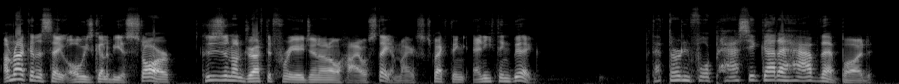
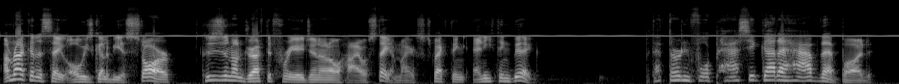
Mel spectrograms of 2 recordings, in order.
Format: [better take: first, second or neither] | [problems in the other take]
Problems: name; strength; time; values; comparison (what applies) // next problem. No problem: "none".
first | high-pitched whine; loud; throughout; 4 kHz, 10 dB below the speech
